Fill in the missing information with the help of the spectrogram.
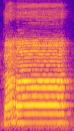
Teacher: کما میں الف سے پہلے زبر ہے, یہاں پر الف مدہ ہو رہا ہے, اس کو ایک الف اتنا لمبا کریں گے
